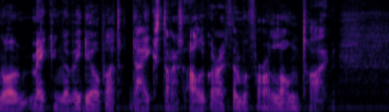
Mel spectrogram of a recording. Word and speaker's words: Dijkstra: I think that's how it's pronounced. Dijkstra.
